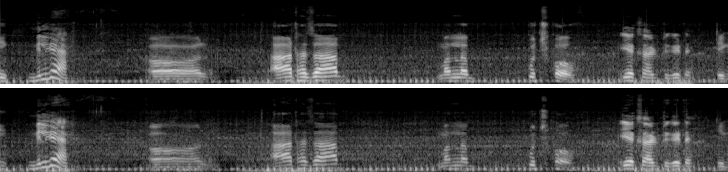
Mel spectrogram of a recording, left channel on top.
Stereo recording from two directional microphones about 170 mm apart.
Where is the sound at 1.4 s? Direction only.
60° left (ahead or behind); by 2.0 s 80° left.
